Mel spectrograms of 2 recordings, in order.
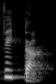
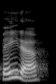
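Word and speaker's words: βήτα: in the English alphabet its name is VA in English it is commonly called beta but in fact this letter has a v sound don't get confused because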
